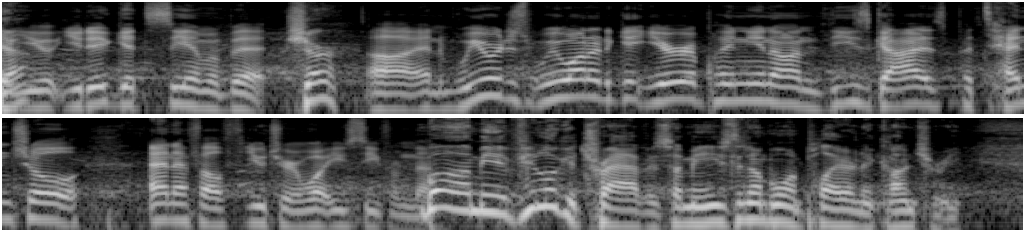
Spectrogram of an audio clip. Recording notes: live from Las Vegas at Super Bowl LVIII Radio Row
